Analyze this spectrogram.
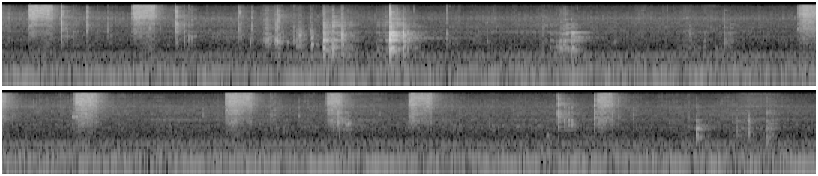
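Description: Light, irregular metal clicks and short scrapes of a hand tool and small brake parts being handled and fitted, over a steady low hum.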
